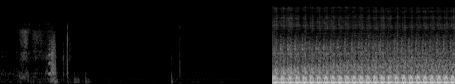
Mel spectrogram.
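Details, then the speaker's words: ATV that sat about three months and wouldn't start, fuel confirmed at carburetor, broken choke held up by hand: fires and settles into a steady, even beat about three and a half pulses a second; normal running. "all right once I pulled the choke up held it hit the starter it fired right up I'm Gonna Leave it run for a little bit"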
